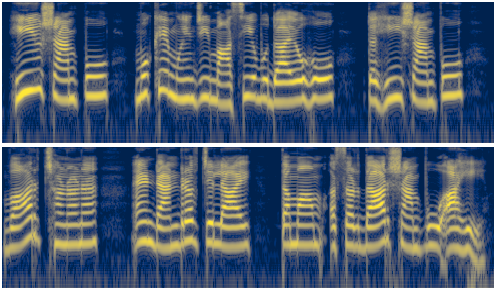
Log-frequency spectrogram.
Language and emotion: Sindhi, neutral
